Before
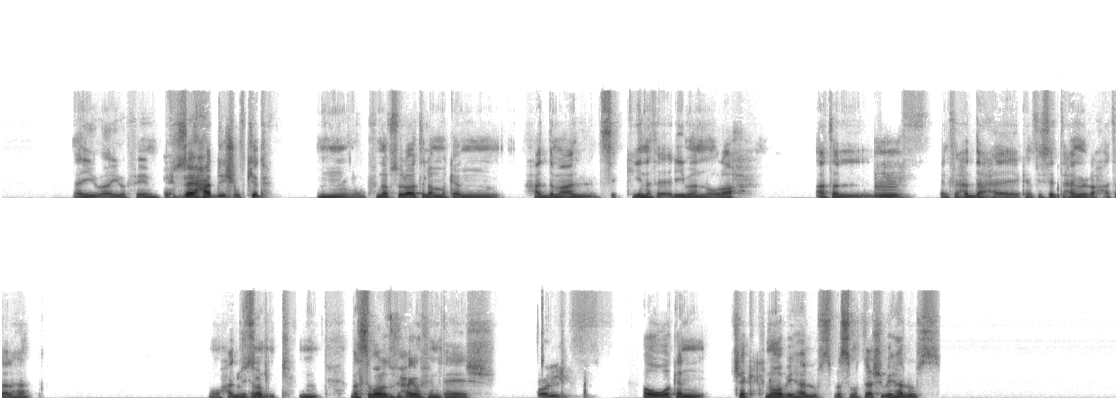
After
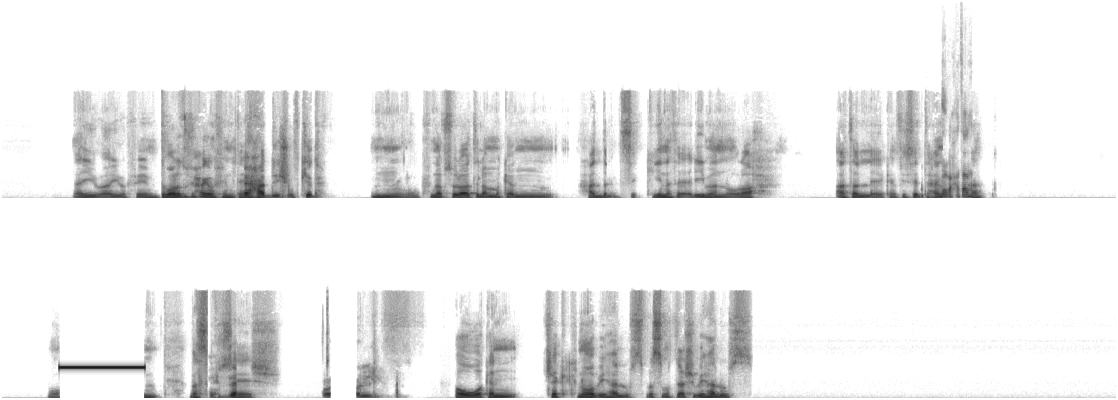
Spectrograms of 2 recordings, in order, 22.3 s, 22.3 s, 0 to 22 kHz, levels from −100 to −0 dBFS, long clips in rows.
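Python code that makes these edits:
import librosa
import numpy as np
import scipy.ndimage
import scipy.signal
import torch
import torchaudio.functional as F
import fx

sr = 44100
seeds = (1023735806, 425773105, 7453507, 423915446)

y = fx.edit(x, sr, fx.swap(start_s=1.6, length_s=0.29, other_s=14.8, other_length_s=0.83),
    fx.cut(start_s=5.5, length_s=0.34),
    fx.cut(start_s=8.49, length_s=1.56),
    fx.speed_span(start_s=10.76, length_s=0.55, speed=1.83),
    fx.bleep(start_s=13.32, length_s=0.86, hz=3480.0, db=-10.5),
    fx.insert_silence(at_s=16.57, length_s=0.27), tone=tone)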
